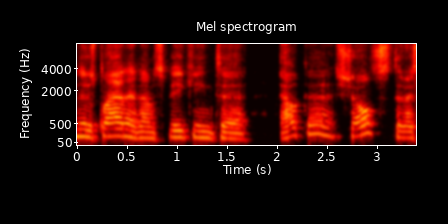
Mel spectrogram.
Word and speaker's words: Elke Scholz: I'm speaking to Elke Scholz.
